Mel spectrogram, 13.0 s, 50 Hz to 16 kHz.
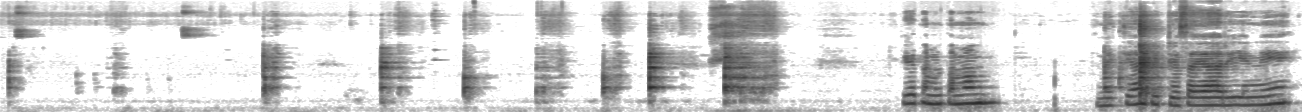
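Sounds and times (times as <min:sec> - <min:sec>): utensil scraping pan: 0:02.6 - 0:03.0, 0:03.8 - 0:07.9.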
